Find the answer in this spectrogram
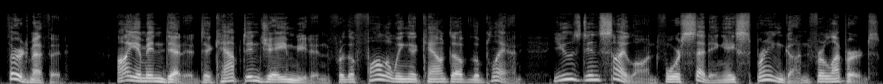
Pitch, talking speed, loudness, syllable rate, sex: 130 Hz, 170 wpm, -19 LUFS, 4.6 syllables/s, male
